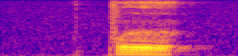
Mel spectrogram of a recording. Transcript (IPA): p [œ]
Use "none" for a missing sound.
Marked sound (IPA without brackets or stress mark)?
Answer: ə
